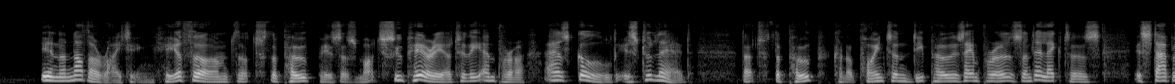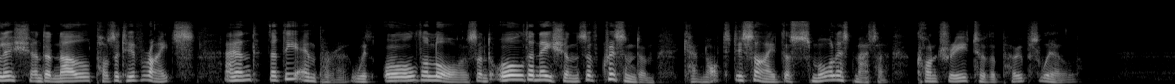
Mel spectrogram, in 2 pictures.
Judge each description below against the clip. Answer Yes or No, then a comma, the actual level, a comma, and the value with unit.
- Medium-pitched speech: Yes, medium, 155 Hz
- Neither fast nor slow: Yes, average, 150 wpm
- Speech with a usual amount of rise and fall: No, wide, 6.9 semitones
